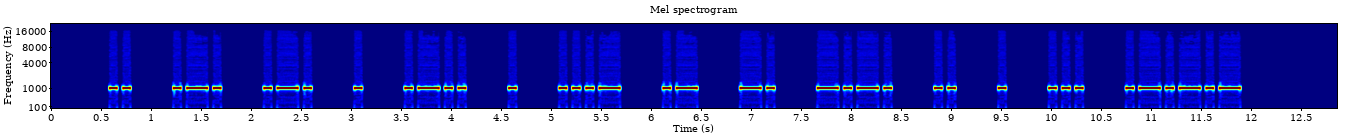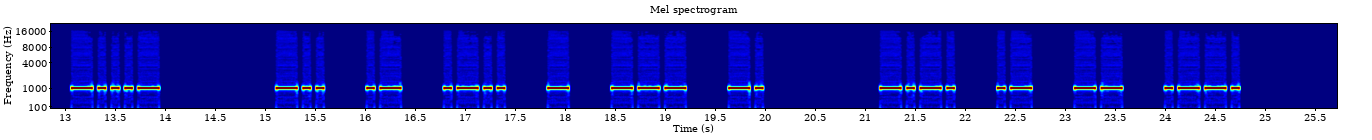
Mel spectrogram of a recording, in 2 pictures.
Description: Morse code, heard as a keyed tone, about 18 wpm, spaced as for 12 wpm, 1000 Hz. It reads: IRRELEVANCIES. <BT> DALTON CAMP
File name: qotdfiles / 12wpm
